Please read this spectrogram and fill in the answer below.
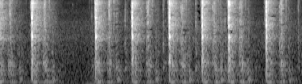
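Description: A faint run of quick, irregular clicks, about five or six a second, like keys being typed.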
